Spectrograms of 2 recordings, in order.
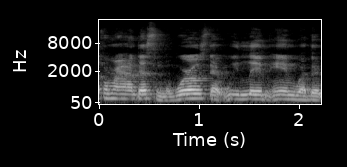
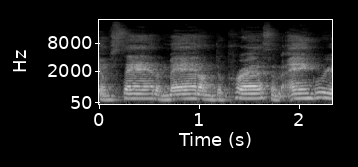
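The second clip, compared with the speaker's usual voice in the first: ordinary talk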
